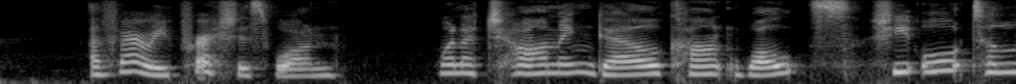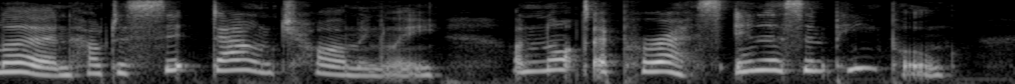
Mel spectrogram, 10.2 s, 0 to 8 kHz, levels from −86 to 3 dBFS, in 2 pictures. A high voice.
Yes: very high, 280 Hz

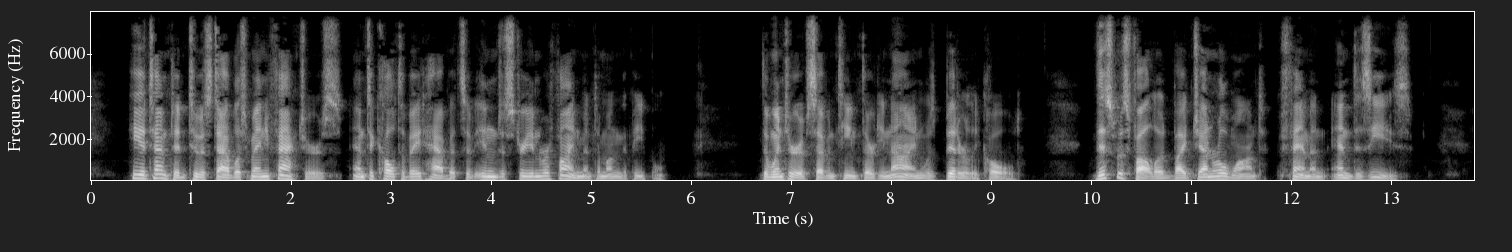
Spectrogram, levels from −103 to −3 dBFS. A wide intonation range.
Yes: wide, 5.7 semitones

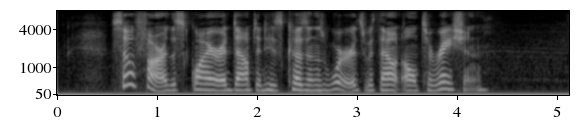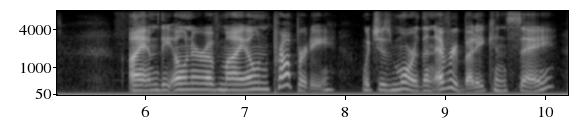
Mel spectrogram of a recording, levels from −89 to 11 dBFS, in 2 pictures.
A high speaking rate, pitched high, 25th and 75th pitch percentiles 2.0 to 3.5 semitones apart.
No: average, 145 wpm; high, 205 Hz; narrow, 2.5 semitones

